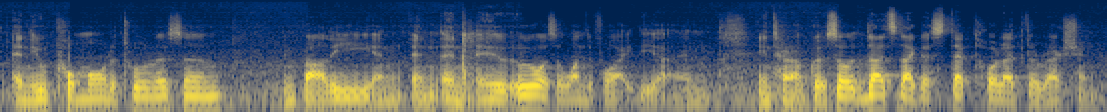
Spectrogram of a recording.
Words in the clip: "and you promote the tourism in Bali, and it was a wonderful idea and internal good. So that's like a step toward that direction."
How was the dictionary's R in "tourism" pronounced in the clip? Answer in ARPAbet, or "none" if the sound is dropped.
L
